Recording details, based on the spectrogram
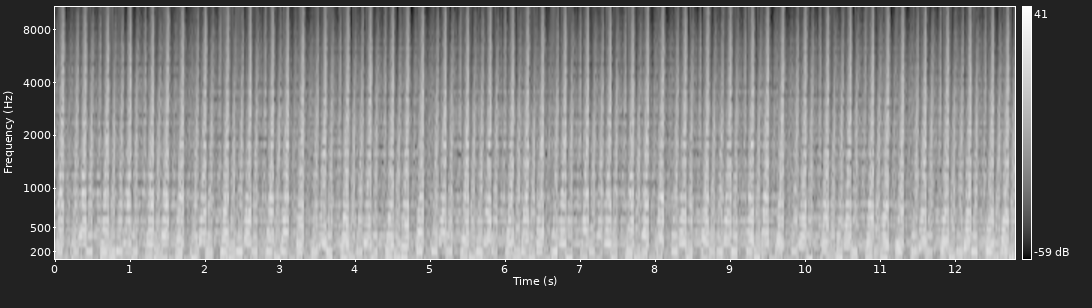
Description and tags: Electric Air 03
distorted, hardcore, techno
